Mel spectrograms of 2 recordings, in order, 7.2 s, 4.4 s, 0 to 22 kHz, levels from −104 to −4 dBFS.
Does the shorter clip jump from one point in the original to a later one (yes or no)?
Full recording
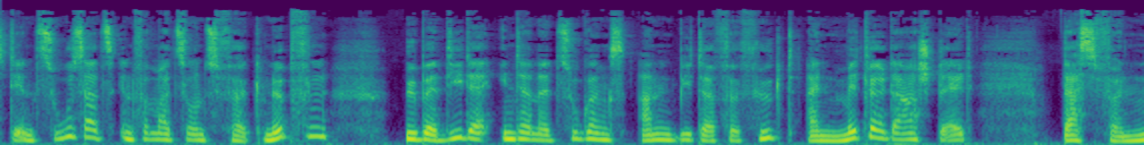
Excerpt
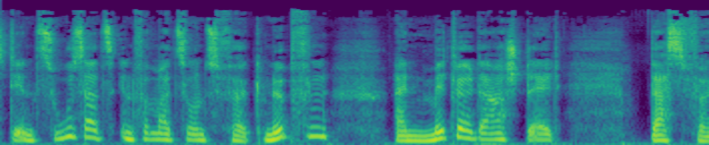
yes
